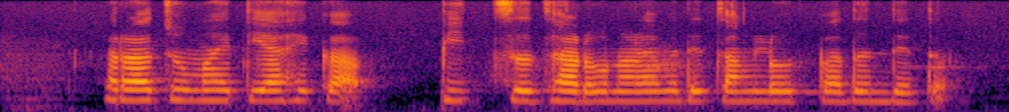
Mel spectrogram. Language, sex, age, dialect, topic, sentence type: Marathi, female, 25-30, Northern Konkan, agriculture, statement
